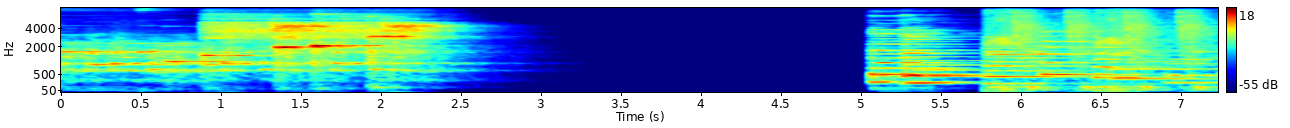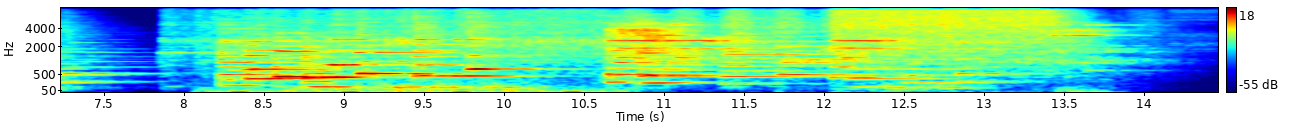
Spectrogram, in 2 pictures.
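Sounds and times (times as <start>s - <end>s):
piano: 5.1s - 14.1s
electronic ensemble music: 12.0s - 13.9s.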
